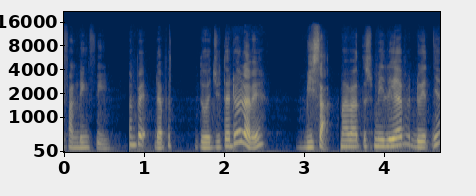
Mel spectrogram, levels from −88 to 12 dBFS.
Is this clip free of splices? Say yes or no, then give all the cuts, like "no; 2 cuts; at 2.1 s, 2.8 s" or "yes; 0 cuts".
no; 2 cuts; at 0.8 s, 3.5 s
